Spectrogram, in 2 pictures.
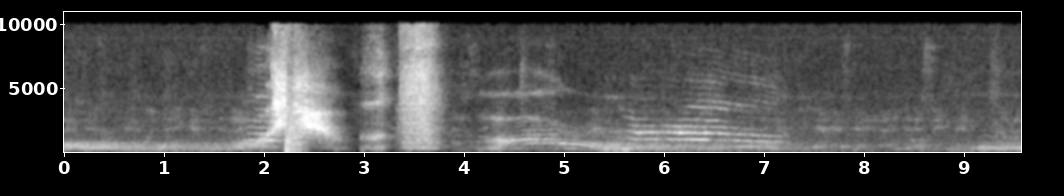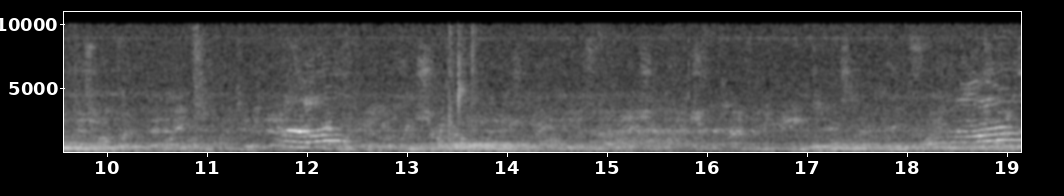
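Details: Domestic cats fighting over a car: drawn-out wavering yowls with rising and falling harmonics, a few sharp loud bursts near the start, then lower growling wails and a short rising yowl toward the end, with voices in the background.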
